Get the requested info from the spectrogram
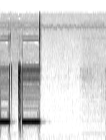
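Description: Telephone line tone heard over a studio call-in line: two loud beeps, the second longer, then the line goes quiet as the next caller is put through.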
